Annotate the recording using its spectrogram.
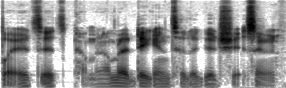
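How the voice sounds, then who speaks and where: A man's voice: extremely low pitch, brisk, vocal fry, bright, forceful tone, no echo. A man hosting a podcast in casual, informal chat, swearing freely. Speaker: podcast host.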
